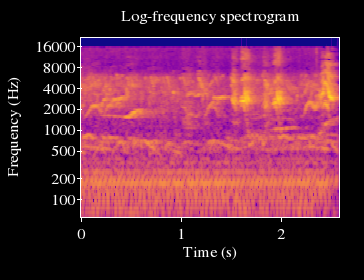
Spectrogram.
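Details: Cockatiel song meant to stimulate breeding and singing: soft whistled notes that rise and fall, then bright, sharp chirps repeated near the end, over a steady low hum.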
